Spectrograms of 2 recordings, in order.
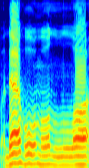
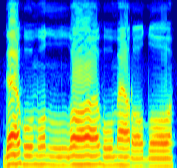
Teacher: Pada lafal Allah tebalkan dahumullah, munya tipis.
